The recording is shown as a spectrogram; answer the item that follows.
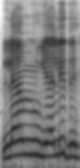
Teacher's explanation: لم پہ میم ساکن کے بعد یا ہے، یہاں پر اظہار شفوی ہو رہا ہے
